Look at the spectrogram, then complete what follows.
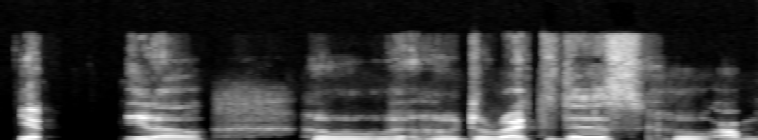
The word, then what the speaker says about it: Eno: Eno, who directed this?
